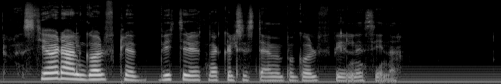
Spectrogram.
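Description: A ground loop or a nearby transformer is coupling the 60 Hz power line into the signal path, producing mains hum that runs from start to finish of this speech clip. The result is a steady, low tone at 60 Hz with some low harmonics above it, sitting roughly 25 dB below the speech.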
